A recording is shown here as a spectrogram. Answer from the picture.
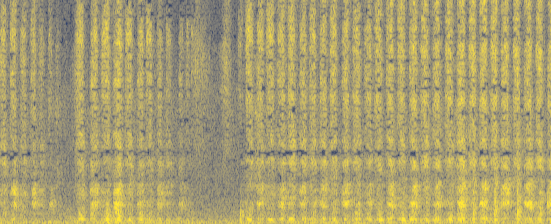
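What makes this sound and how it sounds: An orange wooden colored pencil is rubbed hard across a thin printed coloring book page on a wooden table, shading the background while the other hand, with long nails, holds the paper down. Quick, rhythmic rasping back-and-forth strokes with a bright, papery scratch continue throughout. They soften briefly in the middle before picking up again at a steady pace.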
